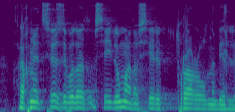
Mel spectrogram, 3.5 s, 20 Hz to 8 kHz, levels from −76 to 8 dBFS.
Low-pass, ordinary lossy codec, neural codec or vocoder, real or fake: 7.2 kHz; none; none; real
